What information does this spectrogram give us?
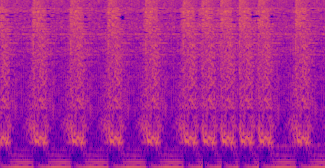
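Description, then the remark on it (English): Harsh, digitally clipped audio, made by hard clipping of the waveform pushed to the extremes, crackles at full loudness throughout, a thick buzzing wall of distortion pulsing with a steady, regular beat, and no voices present. “This hard clipping of the waveform, and if pushed to the extremes, you may have accidentally encountered this, creating a digitally distorted sound.”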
